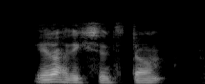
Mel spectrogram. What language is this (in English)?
Kabyle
